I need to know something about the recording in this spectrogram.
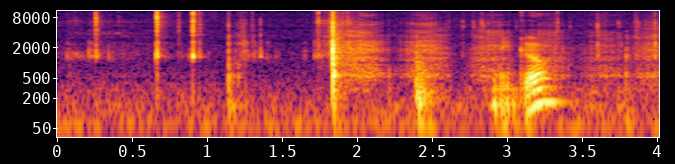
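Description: Small sharp clicks and taps of a clear plastic Digivice toy being handled and pried at while its battery cover is taken off, the loudest click a little under two seconds in.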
